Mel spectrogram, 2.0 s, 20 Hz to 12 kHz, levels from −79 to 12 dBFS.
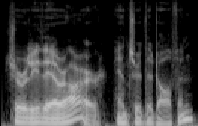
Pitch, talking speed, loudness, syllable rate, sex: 95 Hz, 180 wpm, -16 LUFS, 7.1 syllables/s, male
